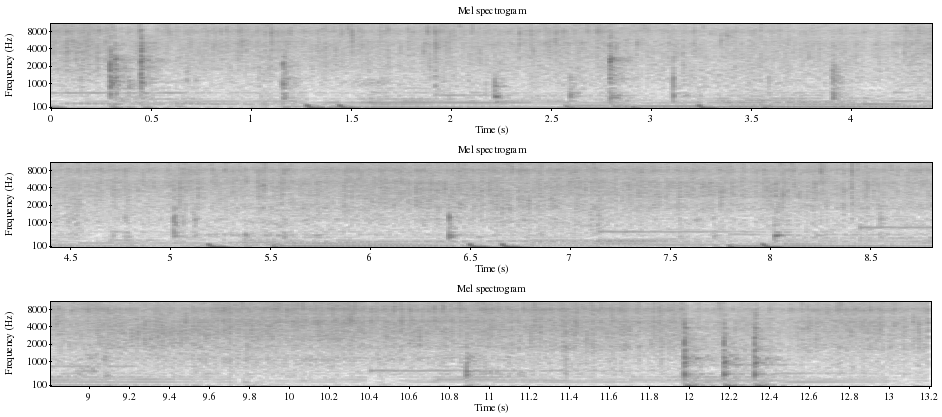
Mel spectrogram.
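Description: Pieces of boiled-then-fried taro root (arbi) sizzling in oil in a dry masala with no water, over a lowered gas flame, while being stirred. A steady sizzle runs under scattered knocks and scrapes of the stirring, with a cluster of them about twelve seconds in.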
